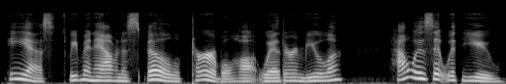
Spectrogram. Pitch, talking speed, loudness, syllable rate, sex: 180 Hz, 215 wpm, -17 LUFS, 5.7 syllables/s, female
